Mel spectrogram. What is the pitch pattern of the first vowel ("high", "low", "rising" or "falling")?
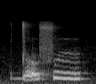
rising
